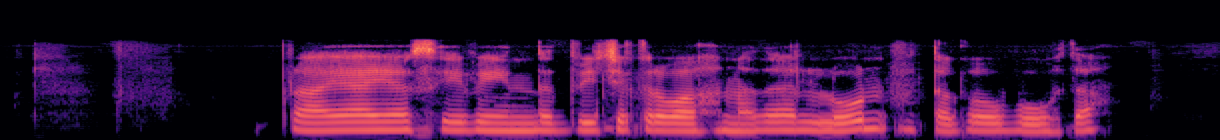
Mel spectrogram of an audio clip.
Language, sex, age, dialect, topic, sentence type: Kannada, female, 18-24, Central, banking, question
